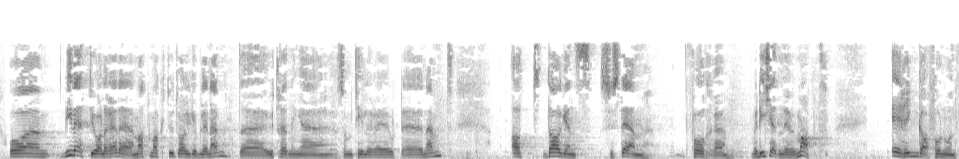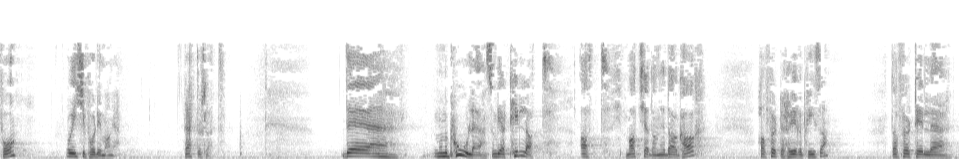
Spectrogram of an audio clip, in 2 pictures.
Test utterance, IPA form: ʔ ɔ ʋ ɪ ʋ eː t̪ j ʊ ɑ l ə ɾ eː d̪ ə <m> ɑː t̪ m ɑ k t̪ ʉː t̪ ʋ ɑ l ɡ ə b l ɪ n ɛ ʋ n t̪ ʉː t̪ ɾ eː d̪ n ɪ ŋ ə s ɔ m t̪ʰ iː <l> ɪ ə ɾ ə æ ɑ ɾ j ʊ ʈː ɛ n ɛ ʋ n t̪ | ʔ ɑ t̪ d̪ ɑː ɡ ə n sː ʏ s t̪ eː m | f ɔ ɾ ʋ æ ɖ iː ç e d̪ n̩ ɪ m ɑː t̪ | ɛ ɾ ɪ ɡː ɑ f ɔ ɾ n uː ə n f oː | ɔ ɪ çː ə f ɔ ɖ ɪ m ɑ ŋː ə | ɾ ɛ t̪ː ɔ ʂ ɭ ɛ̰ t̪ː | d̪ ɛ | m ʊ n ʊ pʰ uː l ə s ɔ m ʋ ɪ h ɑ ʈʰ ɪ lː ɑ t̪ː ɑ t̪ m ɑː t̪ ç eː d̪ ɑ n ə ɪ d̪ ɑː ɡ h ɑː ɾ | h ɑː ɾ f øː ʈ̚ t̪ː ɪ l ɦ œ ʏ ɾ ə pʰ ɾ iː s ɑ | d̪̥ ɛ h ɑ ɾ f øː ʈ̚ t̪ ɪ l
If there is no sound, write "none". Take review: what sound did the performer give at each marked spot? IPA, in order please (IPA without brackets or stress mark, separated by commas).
m, l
